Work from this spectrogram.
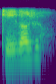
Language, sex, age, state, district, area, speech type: Kashmiri, male, 30-45, Jammu and Kashmir, Pulwama, rural, conversation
